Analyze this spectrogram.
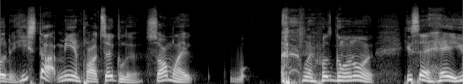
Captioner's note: chuckles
